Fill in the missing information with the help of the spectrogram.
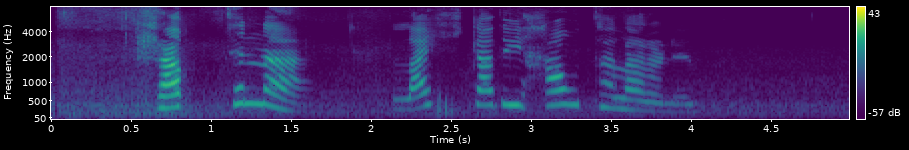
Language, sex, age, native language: Icelandic, female, 18-19, Icelandic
